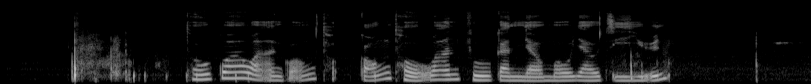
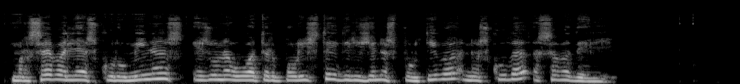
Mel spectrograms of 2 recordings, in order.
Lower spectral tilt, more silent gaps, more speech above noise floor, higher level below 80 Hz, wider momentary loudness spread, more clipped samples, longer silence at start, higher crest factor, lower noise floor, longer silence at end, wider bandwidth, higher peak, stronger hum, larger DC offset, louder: about the same, -5.5 dB/octave vs -6 dB/octave; neither; second, 42 dB vs 54 dB; second, -78 dBFS vs -64 dBFS; first, 15 LU vs 6 LU; neither; first, 0.7 s vs 0.1 s; first, 28 dB vs 16 dB; second, -69 dBFS vs -77 dBFS; second, 0.3 s vs 1.25 s; first, 13 kHz vs 11.5 kHz; first, -2 dBFS vs -8 dBFS; neither; neither; second, -28 LUFS vs -24 LUFS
